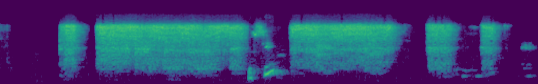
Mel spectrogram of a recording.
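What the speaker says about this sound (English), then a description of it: "Okay, it's spray." A brand-new spray bottle gives several hissing bursts, one long and steady and others short, close and fairly loud. A brief voice cuts in between sprays.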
